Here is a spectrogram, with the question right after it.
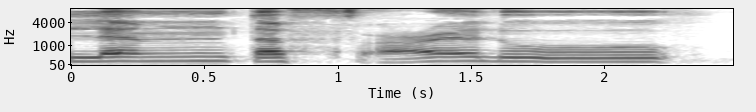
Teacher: میم ساکن کے بعد تا آیا ہے، اظہار شفوی ہوگا۔ تفعلوا، لو واو مدہ ہے، 1 الف کے برابر کھینچ کر پڑھیں گے۔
